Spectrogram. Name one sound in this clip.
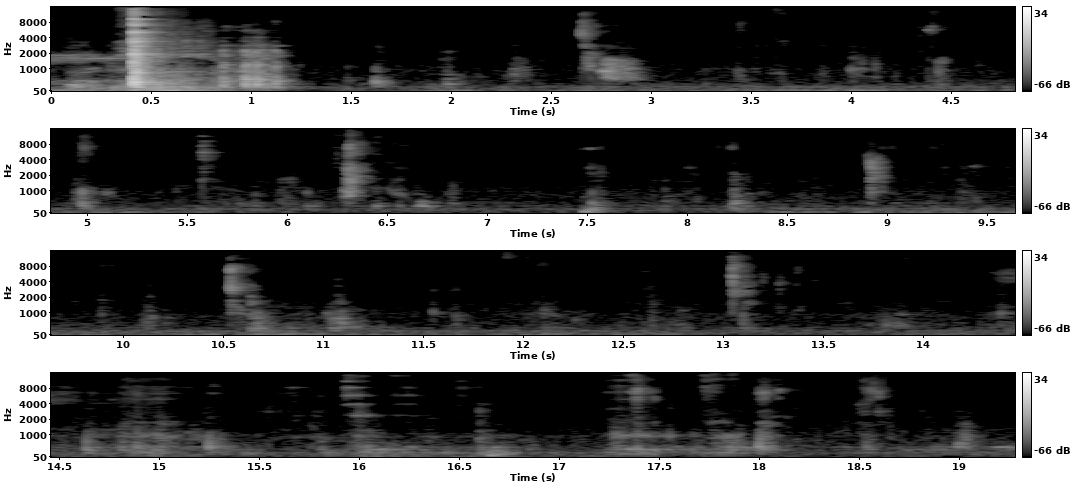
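A middle-aged woman chews food with soft smacking sounds close by.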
